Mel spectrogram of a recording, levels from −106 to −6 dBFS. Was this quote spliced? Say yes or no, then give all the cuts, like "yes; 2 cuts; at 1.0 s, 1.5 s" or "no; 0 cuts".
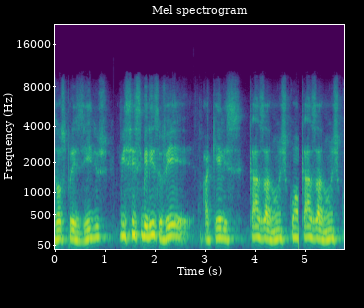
yes; 3 cuts; at 1.3 s, 2.1 s, 4.9 s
